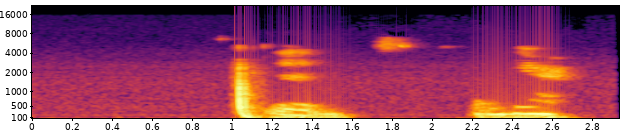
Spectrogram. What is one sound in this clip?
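A young woman speaks briefly over an online call.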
